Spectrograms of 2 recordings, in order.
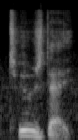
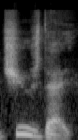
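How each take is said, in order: First: The first vowel is a plain 'oo' sound. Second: The first vowel sounds like the word 'you'. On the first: This is not how the speaker says it. "not Tuesday" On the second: This is how the speaker normally says it. "I say Tuesday, So you is you to me"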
